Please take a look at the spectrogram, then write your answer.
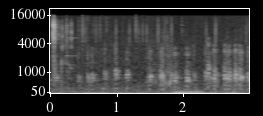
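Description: Chickens clucking in the Minecraft video game, a faint string of short, rapid cluck calls repeating in a cluster over a soft background.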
